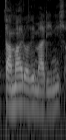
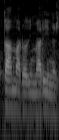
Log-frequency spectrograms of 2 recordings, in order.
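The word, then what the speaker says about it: Tammaro De Marinis: desafección al libro como Tamaro de Marinis o Támaro de Marines, depende si lo pronuncian en el norte de Italia o del sur de Italia.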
